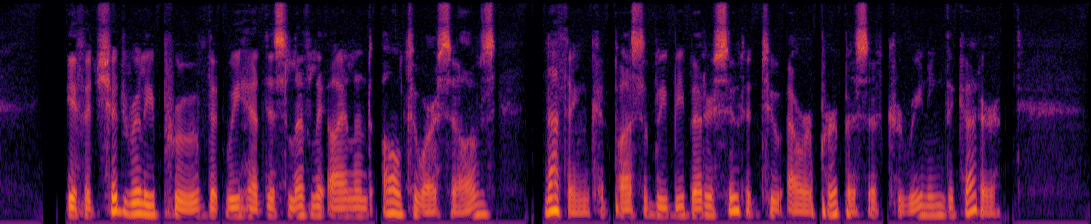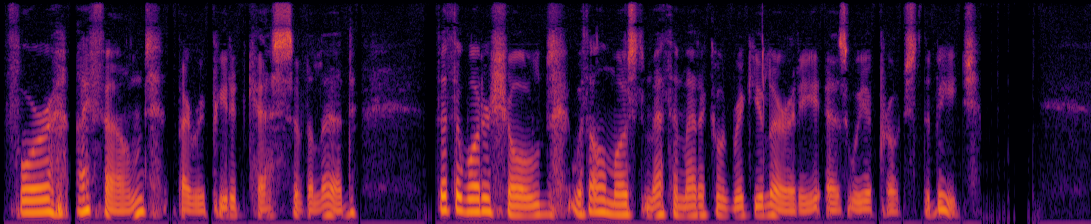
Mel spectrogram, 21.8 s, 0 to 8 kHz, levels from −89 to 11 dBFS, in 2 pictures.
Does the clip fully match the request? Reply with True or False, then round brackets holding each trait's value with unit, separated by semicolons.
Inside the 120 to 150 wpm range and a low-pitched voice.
True (135 wpm; 120 Hz)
